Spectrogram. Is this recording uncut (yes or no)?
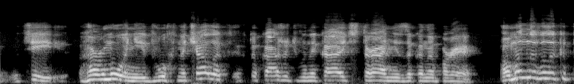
no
